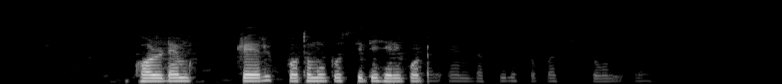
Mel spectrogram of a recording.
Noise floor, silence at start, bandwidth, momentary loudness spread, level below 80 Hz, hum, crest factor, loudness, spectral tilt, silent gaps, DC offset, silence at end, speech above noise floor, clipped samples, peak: under -90 dBFS; 1.4 s; 4.5 kHz; 9 LU; -64 dBFS; none; 20 dB; -20 LUFS; -11 dB/octave; none; under 0.1%; 3.6 s; over 69 dB; under 0.1%; -2 dBFS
